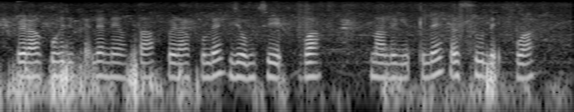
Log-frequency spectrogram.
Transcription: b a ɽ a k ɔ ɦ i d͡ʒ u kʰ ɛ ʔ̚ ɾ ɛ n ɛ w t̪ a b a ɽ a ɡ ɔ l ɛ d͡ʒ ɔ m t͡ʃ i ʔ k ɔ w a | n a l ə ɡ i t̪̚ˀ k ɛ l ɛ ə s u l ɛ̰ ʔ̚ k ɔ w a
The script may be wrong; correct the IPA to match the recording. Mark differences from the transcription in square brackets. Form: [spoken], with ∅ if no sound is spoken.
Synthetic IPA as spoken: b [ɛ] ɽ a k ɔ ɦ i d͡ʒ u kʰ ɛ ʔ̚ [l] ɛ n ɛ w t̪ a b [ɛ] ɽ a [k] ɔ l ɛ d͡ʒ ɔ m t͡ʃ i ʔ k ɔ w a | n a l ə ɡ i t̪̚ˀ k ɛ l ɛ ə s u l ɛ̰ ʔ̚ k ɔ w a

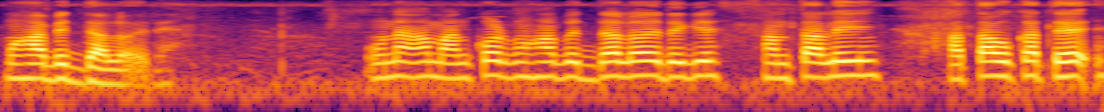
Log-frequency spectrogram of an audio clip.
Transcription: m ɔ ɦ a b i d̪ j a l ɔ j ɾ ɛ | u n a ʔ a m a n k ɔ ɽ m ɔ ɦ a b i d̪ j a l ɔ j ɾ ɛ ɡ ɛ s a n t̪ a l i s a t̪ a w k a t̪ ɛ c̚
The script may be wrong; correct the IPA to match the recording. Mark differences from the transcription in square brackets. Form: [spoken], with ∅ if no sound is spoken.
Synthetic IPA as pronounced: m ɔ ɦ a b i d̪ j a l ɔ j ɾ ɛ | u n a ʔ a m a n k ɔ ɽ m ɔ ɦ a b i d̪ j a l ɔ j ɾ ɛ ɡ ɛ s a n t̪ a l i [h] a t̪ a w k a t̪ ɛ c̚

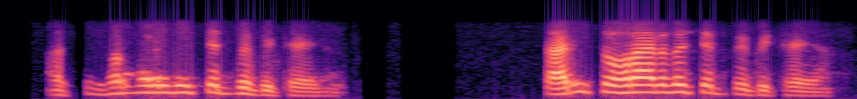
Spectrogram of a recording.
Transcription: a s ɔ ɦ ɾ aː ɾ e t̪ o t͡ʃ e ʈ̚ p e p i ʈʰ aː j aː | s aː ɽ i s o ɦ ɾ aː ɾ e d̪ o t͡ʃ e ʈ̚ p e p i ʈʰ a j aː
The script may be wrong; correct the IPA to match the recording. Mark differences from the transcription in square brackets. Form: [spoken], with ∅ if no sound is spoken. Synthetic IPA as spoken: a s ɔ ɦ ɾ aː ɾ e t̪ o t͡ʃ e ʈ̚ p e p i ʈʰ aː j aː | s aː [ɾ] i s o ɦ ɾ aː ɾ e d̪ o t͡ʃ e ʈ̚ p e p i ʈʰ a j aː

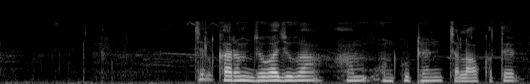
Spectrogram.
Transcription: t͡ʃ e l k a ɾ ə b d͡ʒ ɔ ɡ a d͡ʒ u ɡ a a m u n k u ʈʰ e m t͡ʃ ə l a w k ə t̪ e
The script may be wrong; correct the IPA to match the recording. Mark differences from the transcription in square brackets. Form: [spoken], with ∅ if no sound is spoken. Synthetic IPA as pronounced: t͡ʃ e l k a ɾ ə [m] d͡ʒ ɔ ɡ a d͡ʒ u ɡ a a m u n k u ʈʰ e [n] t͡ʃ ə l a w k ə t̪ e

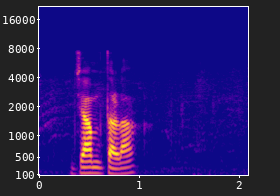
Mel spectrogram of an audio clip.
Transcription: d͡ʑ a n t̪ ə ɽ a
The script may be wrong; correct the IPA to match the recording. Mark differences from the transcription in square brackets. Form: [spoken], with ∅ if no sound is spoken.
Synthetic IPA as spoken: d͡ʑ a [m] t̪ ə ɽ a

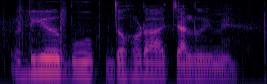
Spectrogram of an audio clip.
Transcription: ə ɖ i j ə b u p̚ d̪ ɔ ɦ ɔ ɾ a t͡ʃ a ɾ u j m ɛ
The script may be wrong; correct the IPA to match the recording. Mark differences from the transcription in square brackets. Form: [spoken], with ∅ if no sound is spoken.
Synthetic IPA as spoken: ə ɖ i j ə b u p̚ d̪ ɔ ɦ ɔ [ɽ] a t͡ʃ a [l] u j m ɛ

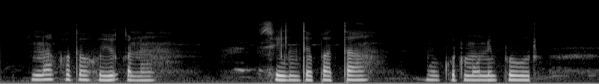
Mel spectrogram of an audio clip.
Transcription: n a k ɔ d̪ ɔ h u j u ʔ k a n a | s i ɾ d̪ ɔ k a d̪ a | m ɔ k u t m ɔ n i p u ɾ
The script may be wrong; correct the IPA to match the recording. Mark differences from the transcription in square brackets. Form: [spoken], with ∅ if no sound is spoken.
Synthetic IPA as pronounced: n a k ɔ d̪ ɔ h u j u ʔ k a n a | s i [l] d̪ ɔ [p] a [t̪] a | m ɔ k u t m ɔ n i p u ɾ

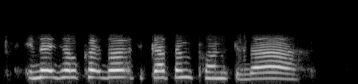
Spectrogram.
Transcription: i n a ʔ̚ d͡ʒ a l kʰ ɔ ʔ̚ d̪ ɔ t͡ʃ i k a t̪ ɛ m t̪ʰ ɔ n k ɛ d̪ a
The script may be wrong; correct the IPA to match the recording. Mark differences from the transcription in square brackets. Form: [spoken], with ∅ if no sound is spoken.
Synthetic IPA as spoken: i n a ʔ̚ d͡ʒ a l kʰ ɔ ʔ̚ d̪ ɔ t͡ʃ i k a t̪ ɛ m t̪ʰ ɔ n k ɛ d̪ a

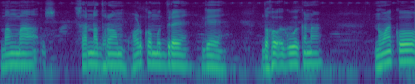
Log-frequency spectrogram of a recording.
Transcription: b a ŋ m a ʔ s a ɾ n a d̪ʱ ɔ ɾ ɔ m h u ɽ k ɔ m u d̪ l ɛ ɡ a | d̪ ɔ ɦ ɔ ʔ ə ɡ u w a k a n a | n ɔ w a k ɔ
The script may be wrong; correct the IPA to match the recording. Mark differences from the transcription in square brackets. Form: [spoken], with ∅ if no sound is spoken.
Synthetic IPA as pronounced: b a ŋ m a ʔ s a ɾ n a d̪ʱ ɔ ɾ ɔ m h [ɔ] ɽ k ɔ m u d̪ [ɾ] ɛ ɡ [ɛ] | d̪ ɔ ɦ ɔ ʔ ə ɡ u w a k a n a | n ɔ w a k ɔ

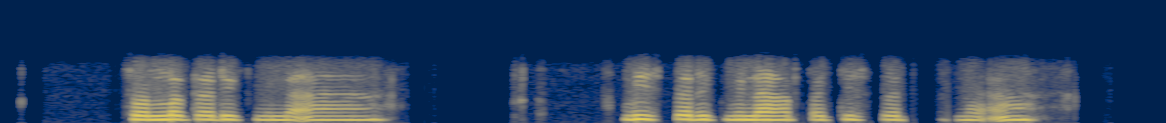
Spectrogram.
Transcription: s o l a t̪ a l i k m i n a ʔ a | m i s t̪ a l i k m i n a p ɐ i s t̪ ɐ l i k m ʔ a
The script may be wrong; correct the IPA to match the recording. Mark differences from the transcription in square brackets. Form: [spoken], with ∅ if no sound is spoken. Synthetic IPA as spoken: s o l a t̪ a [ɾ] i k m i n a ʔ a | [b] i s t̪ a [ɾ] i k m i n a p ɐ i s t̪ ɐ [ɾ] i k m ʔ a

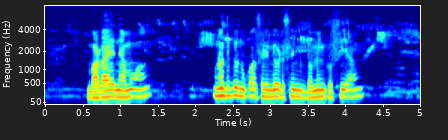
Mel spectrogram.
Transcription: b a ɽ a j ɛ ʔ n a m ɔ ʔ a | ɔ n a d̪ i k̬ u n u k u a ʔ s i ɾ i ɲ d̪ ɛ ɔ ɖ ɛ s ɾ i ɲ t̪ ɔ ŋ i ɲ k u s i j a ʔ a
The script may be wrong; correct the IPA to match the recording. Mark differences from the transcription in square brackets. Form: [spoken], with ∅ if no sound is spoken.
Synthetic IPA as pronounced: b a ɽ a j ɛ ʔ [ɲ] a m ɔ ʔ a | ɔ n a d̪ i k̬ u n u k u a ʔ s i ɾ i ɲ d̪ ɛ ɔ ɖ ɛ s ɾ i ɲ [d̪] ɔ [m] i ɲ k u s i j a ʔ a

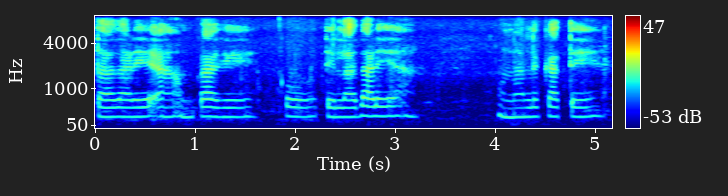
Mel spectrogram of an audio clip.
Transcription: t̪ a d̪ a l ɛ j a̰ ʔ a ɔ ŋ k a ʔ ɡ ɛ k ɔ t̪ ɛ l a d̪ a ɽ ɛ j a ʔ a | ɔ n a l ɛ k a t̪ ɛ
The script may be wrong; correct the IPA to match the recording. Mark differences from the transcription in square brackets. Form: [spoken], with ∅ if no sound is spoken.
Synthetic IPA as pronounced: t̪ a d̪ a [ɽ] ɛ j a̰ ʔ a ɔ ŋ k a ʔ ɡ ɛ k ɔ t̪ ɛ l a d̪ a ɽ ɛ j a ʔ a | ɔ n a l ɛ k a t̪ ɛ

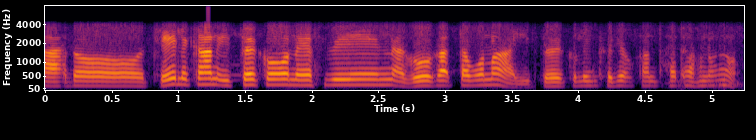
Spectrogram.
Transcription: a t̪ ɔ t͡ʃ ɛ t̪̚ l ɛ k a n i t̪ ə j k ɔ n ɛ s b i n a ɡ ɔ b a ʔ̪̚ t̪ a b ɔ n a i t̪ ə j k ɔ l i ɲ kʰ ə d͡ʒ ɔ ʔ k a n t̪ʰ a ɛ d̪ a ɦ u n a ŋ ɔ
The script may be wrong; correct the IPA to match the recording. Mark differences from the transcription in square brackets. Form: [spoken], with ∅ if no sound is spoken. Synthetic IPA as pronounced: a [d̪] ɔ t͡ʃ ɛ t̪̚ l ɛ k a n i t̪ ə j k ɔ n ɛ s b i n a ɡ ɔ [ɡ] a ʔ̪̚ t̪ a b ɔ n a i t̪ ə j k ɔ l i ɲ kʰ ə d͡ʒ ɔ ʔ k a n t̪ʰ a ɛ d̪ a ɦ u n a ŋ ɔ

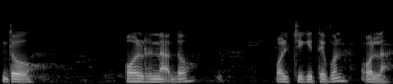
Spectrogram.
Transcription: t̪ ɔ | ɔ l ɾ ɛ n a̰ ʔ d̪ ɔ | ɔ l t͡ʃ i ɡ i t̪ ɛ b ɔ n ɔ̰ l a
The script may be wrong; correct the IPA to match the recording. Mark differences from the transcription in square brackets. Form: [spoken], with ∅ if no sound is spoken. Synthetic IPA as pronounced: [d̪] ɔ | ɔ l ɾ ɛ n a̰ ʔ d̪ ɔ | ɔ l t͡ʃ i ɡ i t̪ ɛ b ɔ n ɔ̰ l a

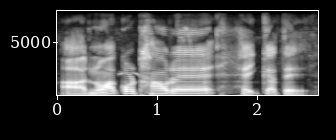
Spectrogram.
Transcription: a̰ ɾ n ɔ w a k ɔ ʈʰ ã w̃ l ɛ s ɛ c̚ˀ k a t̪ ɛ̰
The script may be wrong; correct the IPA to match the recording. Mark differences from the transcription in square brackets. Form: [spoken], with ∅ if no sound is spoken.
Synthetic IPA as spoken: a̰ ɾ n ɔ w a k ɔ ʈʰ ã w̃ [ɾ] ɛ [h] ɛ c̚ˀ k a t̪ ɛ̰

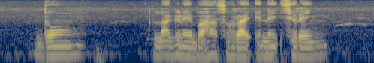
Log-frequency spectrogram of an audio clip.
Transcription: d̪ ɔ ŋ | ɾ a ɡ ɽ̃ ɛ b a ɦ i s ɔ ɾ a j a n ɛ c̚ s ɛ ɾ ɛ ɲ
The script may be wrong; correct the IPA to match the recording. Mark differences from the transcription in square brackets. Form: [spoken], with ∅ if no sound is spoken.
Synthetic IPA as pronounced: d̪ ɔ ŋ | [l] a ɡ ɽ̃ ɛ b a ɦ [a] s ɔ ɾ a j [ɛ] n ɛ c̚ s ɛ ɾ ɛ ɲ

